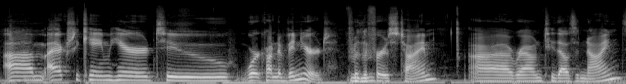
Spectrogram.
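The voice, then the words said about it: Canadian accent. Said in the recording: “With a Canadian accent.”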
